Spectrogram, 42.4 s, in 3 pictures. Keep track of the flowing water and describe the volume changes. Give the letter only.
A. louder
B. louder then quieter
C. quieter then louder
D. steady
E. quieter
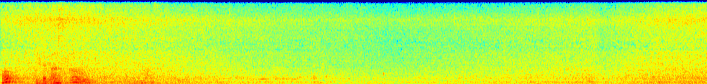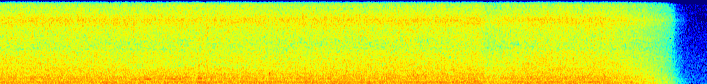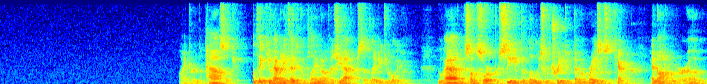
C.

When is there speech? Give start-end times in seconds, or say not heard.
0.0-3.8, 31.9-42.4.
